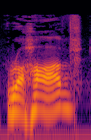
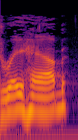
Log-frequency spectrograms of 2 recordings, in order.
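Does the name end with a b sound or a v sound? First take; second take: v sound; b sound. First: The name ends with a v sound. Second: The name ends with a b sound. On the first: This is the original biblical pronunciation. "in the Bible it is pronounced Rahav" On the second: This is the usual modern English pronunciation. "We would pronounce it as Rahab"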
